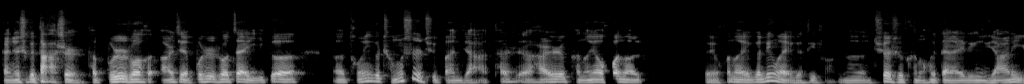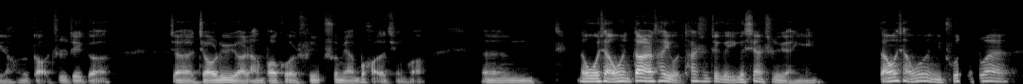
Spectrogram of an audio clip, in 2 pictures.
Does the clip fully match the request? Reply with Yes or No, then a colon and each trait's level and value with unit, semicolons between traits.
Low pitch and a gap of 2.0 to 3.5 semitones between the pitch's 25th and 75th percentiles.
No: low, 105 Hz; average, 4.5 semitones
